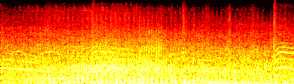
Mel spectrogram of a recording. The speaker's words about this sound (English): Glancing over his shoulder, Bond spots an approaching helicopter. Sciara joins a massive crowd in a large square. Running, Sciara looks up as the helicopter swoops overhead.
